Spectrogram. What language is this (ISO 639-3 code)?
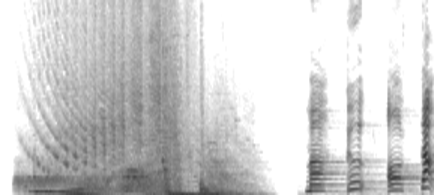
jpn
